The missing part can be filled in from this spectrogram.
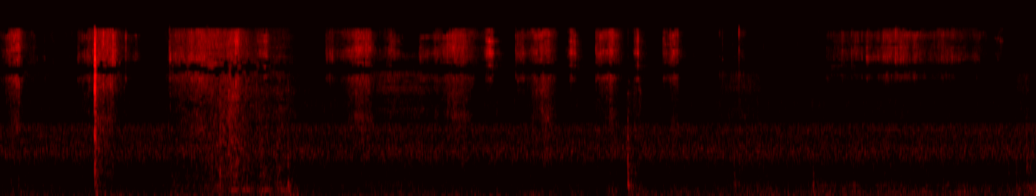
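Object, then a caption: Molded kinetic sand block cut with a tool. A solid handful of molded kinetic sand, held in the palm over a green plastic tray of sand, is cut into thin slices with a black tool. Soft, steady gritty scraping and hissing runs throughout, with a couple of brief sharp ticks as the slices crumble away.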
